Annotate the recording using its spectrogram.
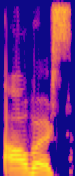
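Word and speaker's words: hours: होते हैं मसल हमन जब हम कहते हैं आवर्स आवर्स यानी घंटे तो हम ए ओ यू आर एस हार्स नहीं पढ़ते बल्कि हम आवर्स पढ़ते हैं ठीक है इसी तरह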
